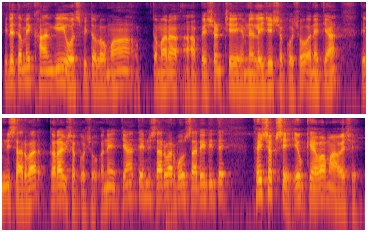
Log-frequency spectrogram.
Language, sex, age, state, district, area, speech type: Gujarati, male, 60+, Gujarat, Rajkot, urban, spontaneous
